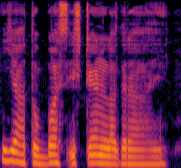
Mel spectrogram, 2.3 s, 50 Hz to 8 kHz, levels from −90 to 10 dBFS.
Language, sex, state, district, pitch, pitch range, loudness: Hindi, male, Chhattisgarh, Korba, 140 Hz, 130-150 Hz, -20 LUFS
